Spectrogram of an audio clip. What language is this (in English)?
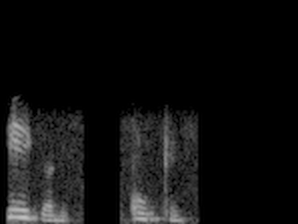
Punjabi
